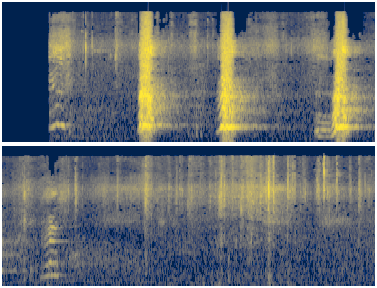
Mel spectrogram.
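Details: German Shorthaired Pointer cornering a cat, giving three loud, sharp barks spaced about a second apart, then a softer yelp, with quiet background noise afterward.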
